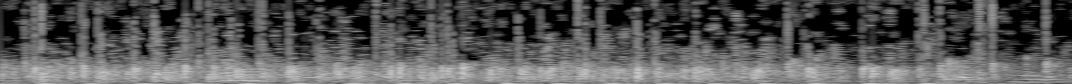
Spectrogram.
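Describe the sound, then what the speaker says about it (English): At a city commission meeting, the audience gives a warm, sustained round of applause for a girls' team's coaches, with dense, steady clapping filling the room and a few voices mixed in underneath. "if we could give a big round of applause for the entire team that coached"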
